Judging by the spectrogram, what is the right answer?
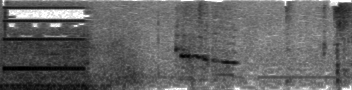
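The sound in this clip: A telephone line gives a steady ringing tone that sounds once for about a second, then cuts off into faint, hissy line noise with a few soft blips.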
